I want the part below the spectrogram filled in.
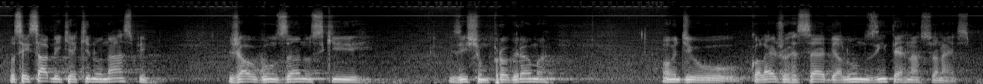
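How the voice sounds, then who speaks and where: A man's voice: medium pitch, mellow. A male pastor delivers a sermon in a church, his voice carrying a long hall reverb over a faint background hiss. He builds his points with rising, emphatic questions before calling a guest up to talk. The recording has the open, echoing feel of a sanctuary. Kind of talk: sermon and stage interview.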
